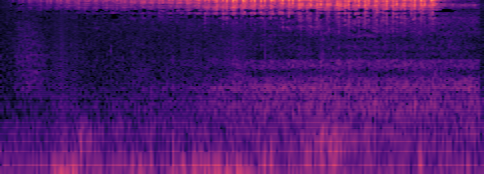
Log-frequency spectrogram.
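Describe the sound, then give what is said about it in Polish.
A grasshopper chirps in a rapid, high-pitched buzzing trill that pulses steadily for several seconds before stopping, over a soft low rumble of wind or rustling. “Konik polny.”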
